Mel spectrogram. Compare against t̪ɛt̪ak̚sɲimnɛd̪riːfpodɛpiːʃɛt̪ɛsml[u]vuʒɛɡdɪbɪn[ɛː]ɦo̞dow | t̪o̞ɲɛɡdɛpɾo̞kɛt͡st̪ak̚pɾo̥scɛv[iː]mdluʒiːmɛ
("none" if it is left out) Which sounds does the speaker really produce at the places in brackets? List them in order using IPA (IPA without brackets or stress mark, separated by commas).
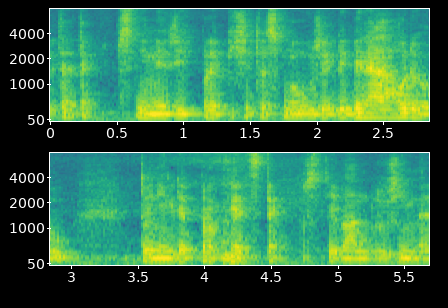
o, aː, aː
